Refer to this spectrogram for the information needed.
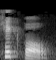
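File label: "kickball", English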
